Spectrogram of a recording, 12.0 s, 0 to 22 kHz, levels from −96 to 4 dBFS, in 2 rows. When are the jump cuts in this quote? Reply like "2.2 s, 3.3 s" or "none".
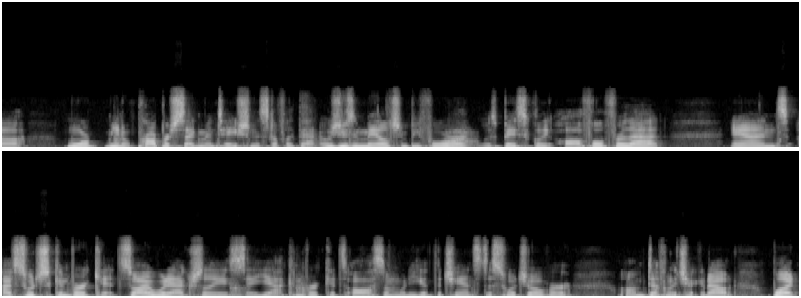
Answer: none

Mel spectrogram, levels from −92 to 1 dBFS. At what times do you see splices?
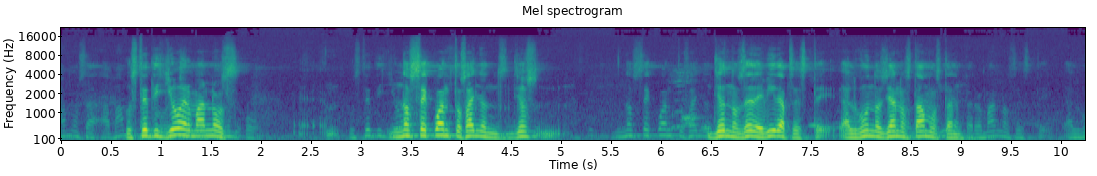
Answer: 7.3 s

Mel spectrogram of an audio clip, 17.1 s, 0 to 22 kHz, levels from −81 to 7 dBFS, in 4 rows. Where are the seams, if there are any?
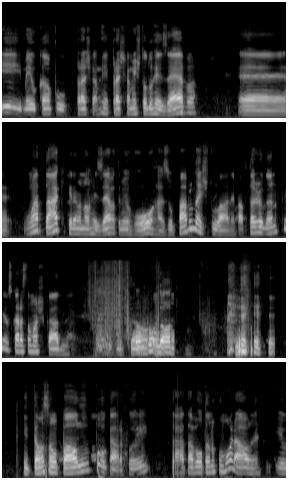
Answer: none

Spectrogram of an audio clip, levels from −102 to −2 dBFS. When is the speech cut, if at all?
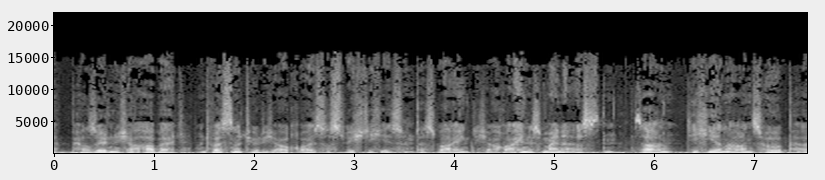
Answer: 1.4 s

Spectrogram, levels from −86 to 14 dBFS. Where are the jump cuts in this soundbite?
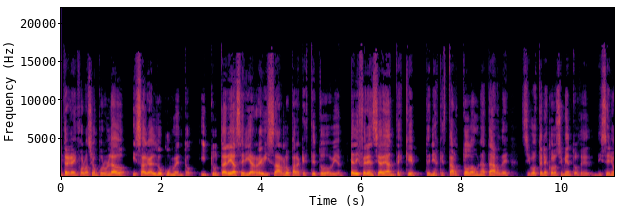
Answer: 5.8 s

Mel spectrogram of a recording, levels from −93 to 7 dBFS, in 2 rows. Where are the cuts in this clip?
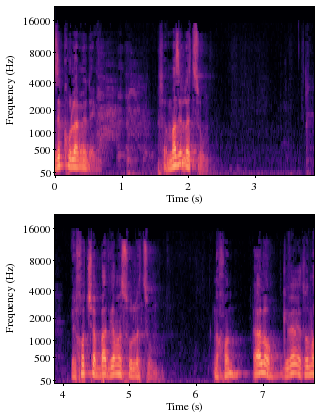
6.9 s

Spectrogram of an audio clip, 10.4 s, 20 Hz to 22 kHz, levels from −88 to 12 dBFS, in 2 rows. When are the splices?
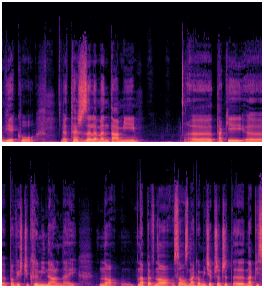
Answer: none

